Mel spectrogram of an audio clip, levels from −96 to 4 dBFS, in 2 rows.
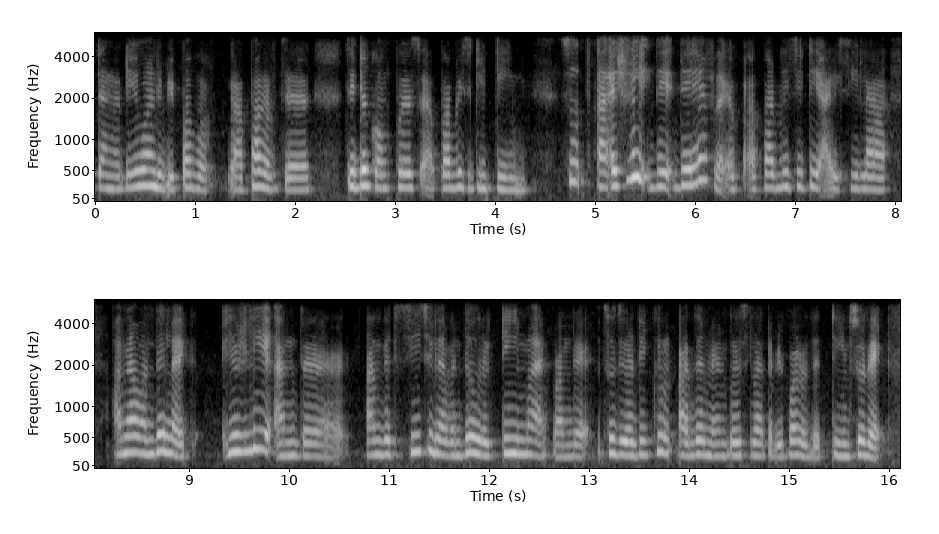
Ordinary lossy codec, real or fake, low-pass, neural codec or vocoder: Opus, 32 kbps; fake; 5.4 kHz; codec, 16 kHz in and 24 kHz out, 1.1 kbps, FireRedTTS-2 codec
